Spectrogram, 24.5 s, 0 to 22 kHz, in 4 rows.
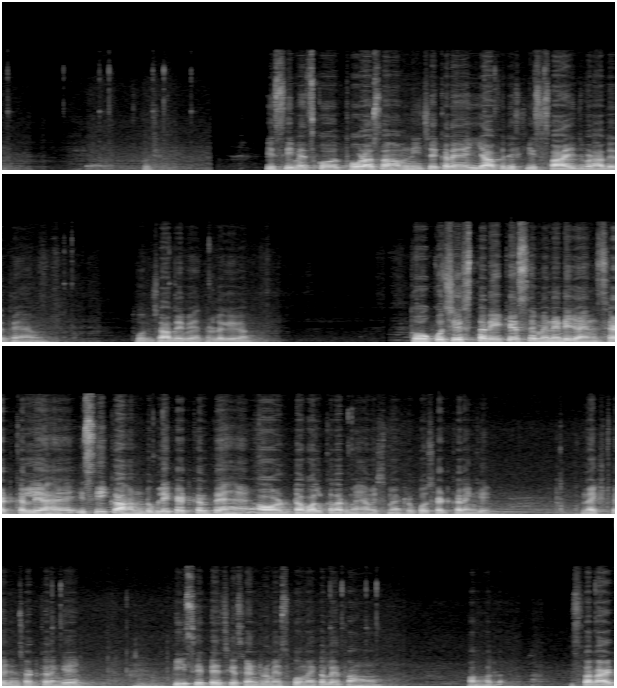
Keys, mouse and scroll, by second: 2.4 ctrl+click, 4.3-4.7 scroll up 1, 6.5 ctrl+click, 10.8 ctrl+space, 11.1 click, 15.5 click, 17.2 right click, 19.6 Page_Down, 20.6 click, 22.2 p, 23.4 click.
